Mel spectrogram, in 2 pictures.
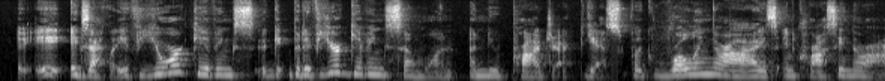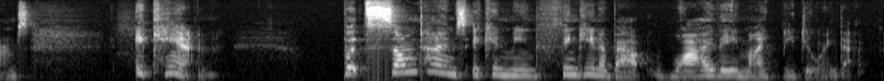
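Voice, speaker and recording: A woman's voice: mid-range voice, vocal fry, a bit bright, breathy edge. A woman speaking as an HR coach on one side of a roleplayed call, conversational and reassuring, with emphatic asides. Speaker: HR coach, show host.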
